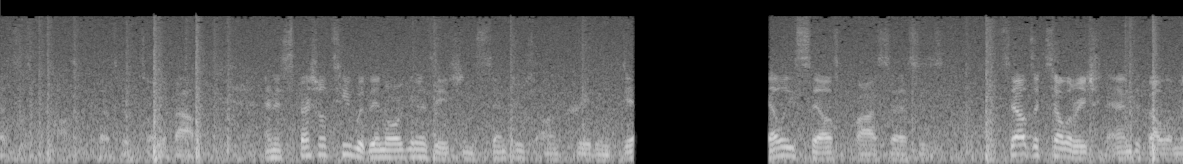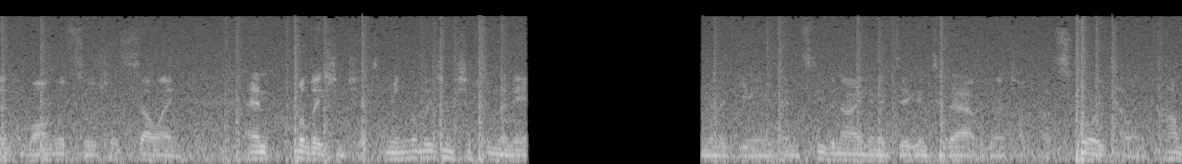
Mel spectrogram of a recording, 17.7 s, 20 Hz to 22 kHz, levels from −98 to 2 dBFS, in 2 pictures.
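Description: The speech stops dead at 4.74 s and returns at 5.78 s, a gap of about 1.0 s. It happens again from 12.82 to 14.14 s, about 1.3 s. These are playback stalls. The likely cause is a player starved of data or blocked, so output falls silent, taking the room noise with it.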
